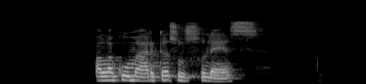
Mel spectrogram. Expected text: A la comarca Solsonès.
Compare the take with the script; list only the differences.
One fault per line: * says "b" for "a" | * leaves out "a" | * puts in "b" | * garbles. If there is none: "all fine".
all fine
